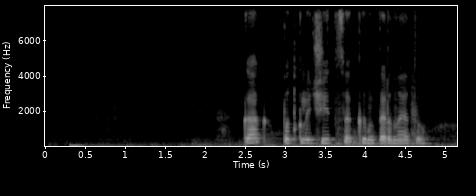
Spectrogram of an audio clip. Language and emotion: Russian, sad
